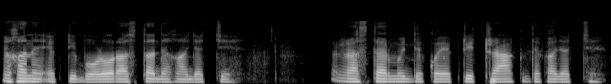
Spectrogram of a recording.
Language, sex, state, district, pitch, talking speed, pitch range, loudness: Bengali, male, Assam, Hailakandi, 125 Hz, 115 wpm, 120-130 Hz, -20 LUFS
